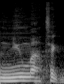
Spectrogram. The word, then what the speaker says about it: pneumatic: It's called a pneumatic drill. I think the P is silent.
